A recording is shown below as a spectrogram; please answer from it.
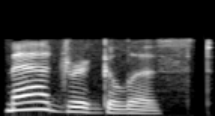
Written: madrigalist

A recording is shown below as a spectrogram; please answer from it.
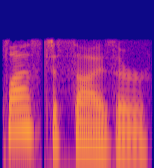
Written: plasticizer

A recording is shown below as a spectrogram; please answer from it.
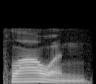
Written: Plauen

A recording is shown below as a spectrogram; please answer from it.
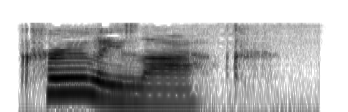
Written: curlylock

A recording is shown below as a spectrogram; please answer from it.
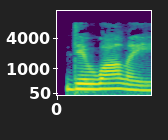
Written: diwali

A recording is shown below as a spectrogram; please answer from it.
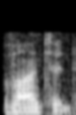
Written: vaunted

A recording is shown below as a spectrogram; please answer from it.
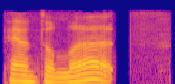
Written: pantalets

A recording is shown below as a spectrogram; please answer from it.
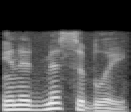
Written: inadmissibly

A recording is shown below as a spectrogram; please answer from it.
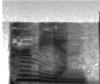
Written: permeant

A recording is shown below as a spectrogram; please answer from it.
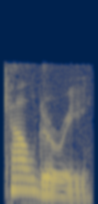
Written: Calgary

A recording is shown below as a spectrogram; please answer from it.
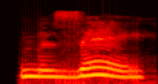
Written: mzee

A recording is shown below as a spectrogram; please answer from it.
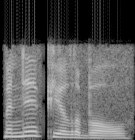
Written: manipulable

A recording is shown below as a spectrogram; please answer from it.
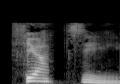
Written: thjazi

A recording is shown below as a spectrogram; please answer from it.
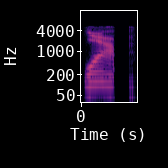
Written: Yap

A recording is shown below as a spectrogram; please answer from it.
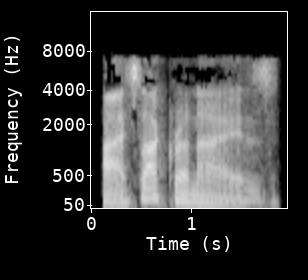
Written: isochronize

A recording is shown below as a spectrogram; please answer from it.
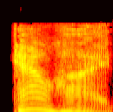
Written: cowhide

